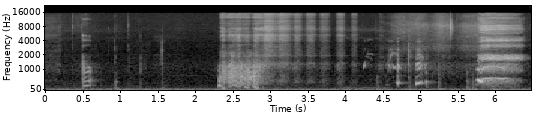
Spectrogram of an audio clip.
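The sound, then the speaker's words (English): A pet cat snores while sleeping: faint, breathy, rasping wheezes come in a few short bursts over a quiet background. “If you hear snoring in the background, Meatball is right there sleeping.”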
